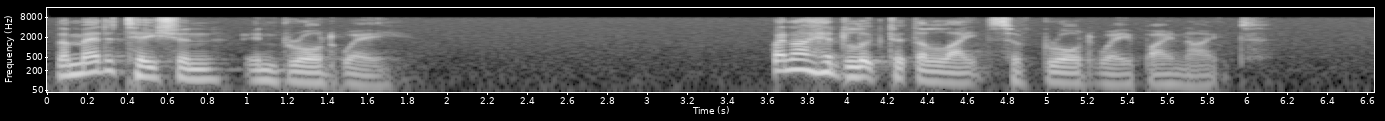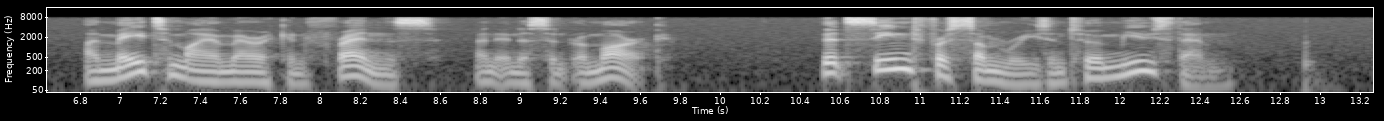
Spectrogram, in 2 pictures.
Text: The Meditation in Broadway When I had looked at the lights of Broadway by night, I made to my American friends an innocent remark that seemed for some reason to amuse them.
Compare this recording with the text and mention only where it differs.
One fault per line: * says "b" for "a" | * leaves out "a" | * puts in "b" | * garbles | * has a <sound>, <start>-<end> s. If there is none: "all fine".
* has a thud, 12.9-13.1 s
